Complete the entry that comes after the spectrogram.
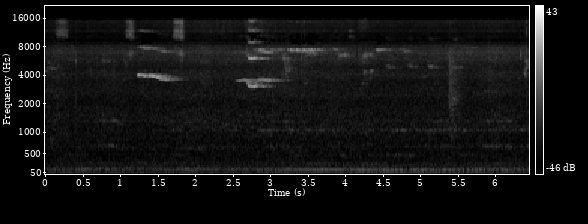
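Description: Steady low rumble of traffic, with two short high-pitched squeaks, one a little after a second in and one near three seconds in, which are the loudest sounds.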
